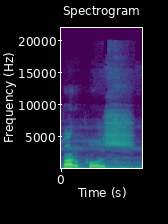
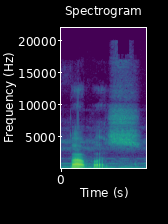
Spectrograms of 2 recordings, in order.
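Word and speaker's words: purpose: নিশ্চয়ই পারপোজ, পারপোজ, ভুল উচ্চারণ, কিন্তু সঠিক উচ্চারণ হচ্ছে পারপাস, পারপাস, পারপাস।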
